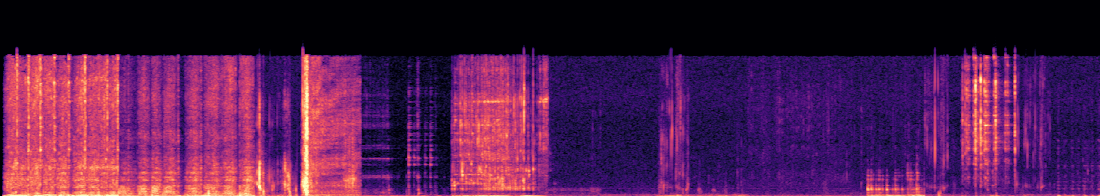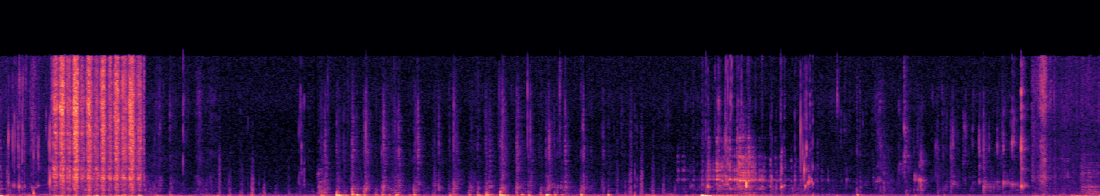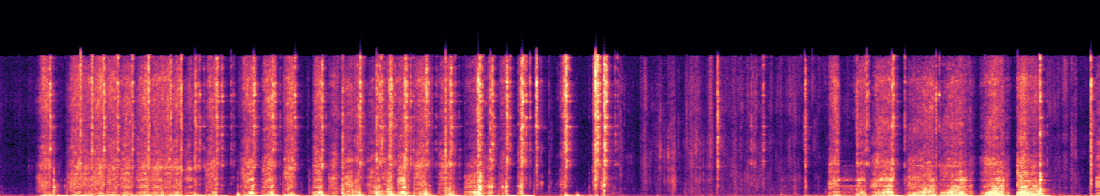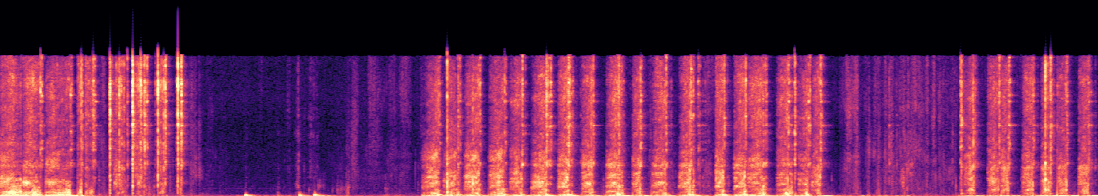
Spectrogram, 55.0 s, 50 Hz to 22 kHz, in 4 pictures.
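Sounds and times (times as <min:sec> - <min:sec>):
rasping strokes on wooden board: 0:00.0 - 0:03.2, 0:28.0 - 0:33.8, 0:37.8 - 0:42.8, 0:46.5 - 0:51.6.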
